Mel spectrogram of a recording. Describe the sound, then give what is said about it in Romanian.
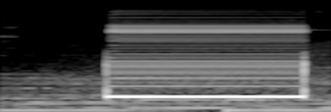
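A single ring tone through a phone earpiece while speed-dialing a friend, a steady electronic tone lasting about a second, then cutting off, leaving a low background hum. “A sunat odată, dar apoi s-a oprit.”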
